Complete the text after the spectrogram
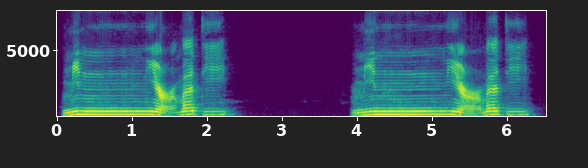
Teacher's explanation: Nun sukun bertemu dengan huruf nun. Sama juga suara nun sukunnya dileburkan atau dimasukkan ke suara huruf nun.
